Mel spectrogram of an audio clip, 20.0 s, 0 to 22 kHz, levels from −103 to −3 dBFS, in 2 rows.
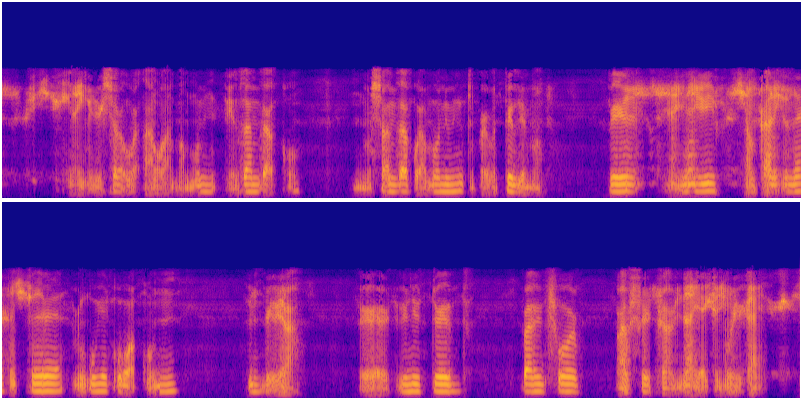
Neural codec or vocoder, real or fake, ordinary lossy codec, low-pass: autoencoder, 44.1 kHz, a latent of 192 numbers a frame, MeloTTS; fake; AAC, 32 kbps; 5.4 kHz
